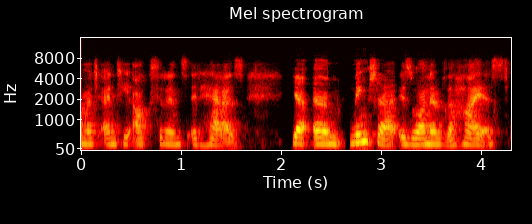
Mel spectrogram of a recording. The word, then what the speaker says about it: Ningxia: ningxia province in china it's actually pronounced ningxia like n-i-n-s-h-a but a lot of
